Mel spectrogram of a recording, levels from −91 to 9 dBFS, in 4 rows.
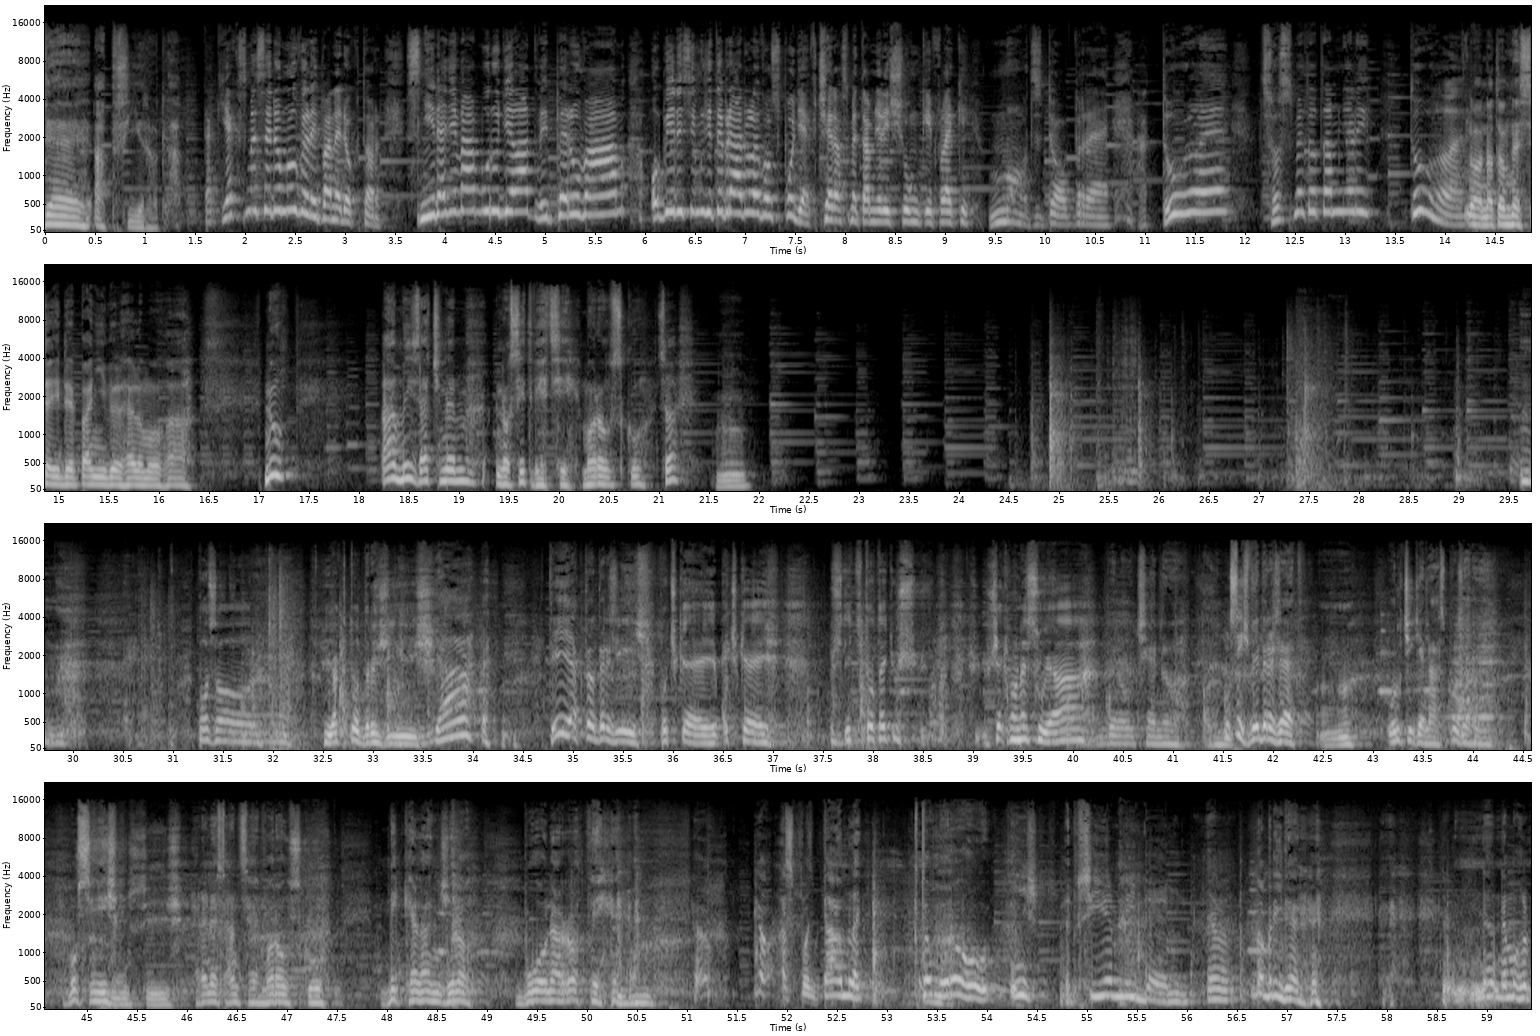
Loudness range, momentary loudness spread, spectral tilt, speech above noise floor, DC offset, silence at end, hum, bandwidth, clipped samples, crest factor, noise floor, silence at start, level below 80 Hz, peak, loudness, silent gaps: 13 LU; 17 LU; -5 dB/octave; 32 dB; under 0.1%; 0 s; none; 16 kHz; under 0.1%; 18 dB; -55 dBFS; 0 s; -54 dBFS; -6 dBFS; -23 LUFS; none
